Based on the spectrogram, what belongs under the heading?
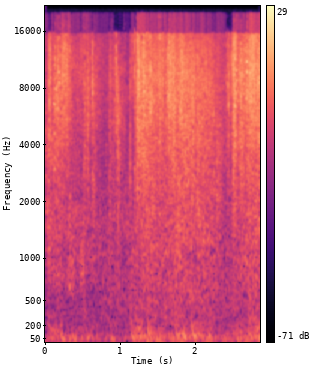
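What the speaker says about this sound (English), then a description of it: "I love that corpse explosion pop." Corpse explosions pop in Diablo 4 during group endgame combat, a dense, continuous barrage of rapid booming pops layered over loud game noise, with no voices.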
